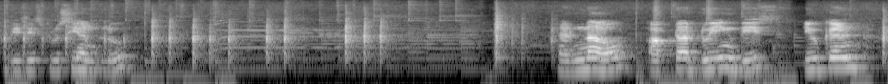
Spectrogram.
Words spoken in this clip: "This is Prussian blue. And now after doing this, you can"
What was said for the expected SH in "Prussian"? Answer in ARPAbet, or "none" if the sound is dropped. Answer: S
